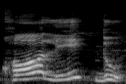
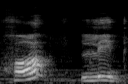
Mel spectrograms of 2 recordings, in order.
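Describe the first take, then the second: First: The word ends with a final u vowel. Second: The word ends on the bare d consonant. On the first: The word is read as written, without stopping. "কি দেওয়া আছে?" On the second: The reader stops at the end of the verse. "থামার চিহ্ন থাকার কারণে শেষের হরফটা যোজম হয়ে যাবে"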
